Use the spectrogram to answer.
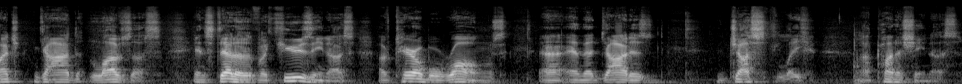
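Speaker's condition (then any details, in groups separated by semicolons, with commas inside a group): No condition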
